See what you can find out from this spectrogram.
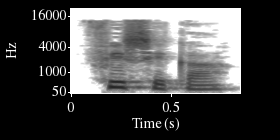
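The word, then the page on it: fisica: Spanish (Spain)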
